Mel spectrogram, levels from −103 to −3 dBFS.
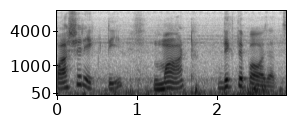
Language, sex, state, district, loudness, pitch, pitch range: Bengali, male, West Bengal, Malda, -18 LUFS, 150 Hz, 115-175 Hz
